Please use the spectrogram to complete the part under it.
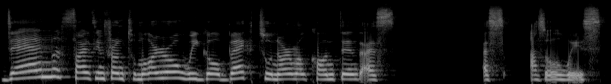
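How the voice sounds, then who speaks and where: A young Italian woman talks casually to her stream chat at a desk mic. Her voice sits a little high, and she repeats words as she goes. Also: steady tone, a little slow, darkish tone. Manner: chatty, repeats words, reads chat aloud.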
